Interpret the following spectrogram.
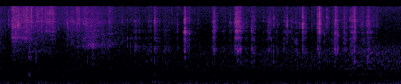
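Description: Near silence with faint scattered small clicks and rustles from jars and containers being handled and opened at a table.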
